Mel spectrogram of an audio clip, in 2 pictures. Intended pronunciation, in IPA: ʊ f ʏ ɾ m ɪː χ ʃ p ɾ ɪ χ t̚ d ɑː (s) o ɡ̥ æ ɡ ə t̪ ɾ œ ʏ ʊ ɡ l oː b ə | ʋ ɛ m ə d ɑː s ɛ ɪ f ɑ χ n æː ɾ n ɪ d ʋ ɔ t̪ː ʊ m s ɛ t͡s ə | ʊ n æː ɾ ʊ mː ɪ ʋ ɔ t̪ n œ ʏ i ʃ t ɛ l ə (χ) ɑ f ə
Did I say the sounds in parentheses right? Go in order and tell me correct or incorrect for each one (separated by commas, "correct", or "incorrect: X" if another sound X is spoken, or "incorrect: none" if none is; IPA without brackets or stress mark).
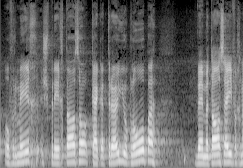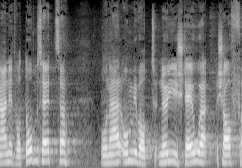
correct, incorrect: ʃ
